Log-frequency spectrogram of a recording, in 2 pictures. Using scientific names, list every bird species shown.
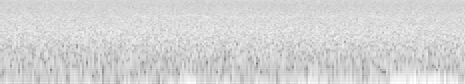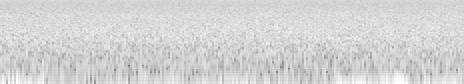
Anthus rubescens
